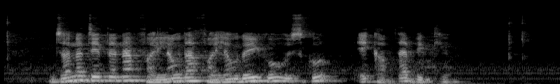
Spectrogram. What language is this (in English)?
Nepali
